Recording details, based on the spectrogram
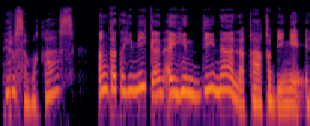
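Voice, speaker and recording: Woman acting as a hurt but quietly strong filipino mom, solemn audio drama narration, really expressive pitch, dry close sound. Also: normal speed, dry recording. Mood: reflective, resolute. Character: betrayed middle-aged mother, wounded but quietly resolute. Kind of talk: dramatic first-person audio story narration.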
